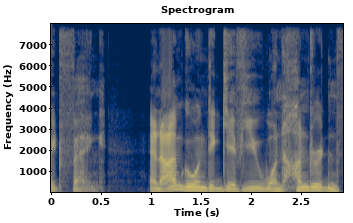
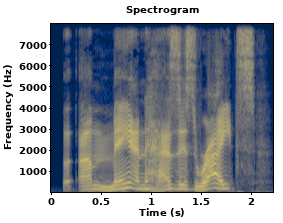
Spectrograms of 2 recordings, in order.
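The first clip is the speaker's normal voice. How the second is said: very high, whiny, whining, pleading voice; 10 semitones higher, 3 dB louder than usual. Narrator reads a man's protest as another man jumps at him: whining. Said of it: "said Beauty in a whining voice".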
